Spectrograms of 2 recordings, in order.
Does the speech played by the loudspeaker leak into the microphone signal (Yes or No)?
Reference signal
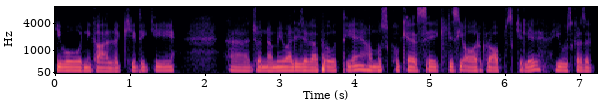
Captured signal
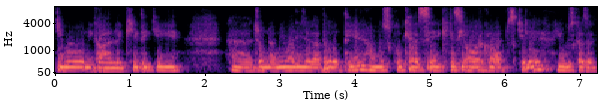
Yes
